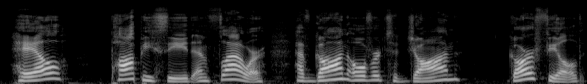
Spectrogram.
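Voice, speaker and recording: A narrator reading a scripted comic radio drama in a deliberate storybook manner. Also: medium pitch, a bit bright, no room sound, studio quality.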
